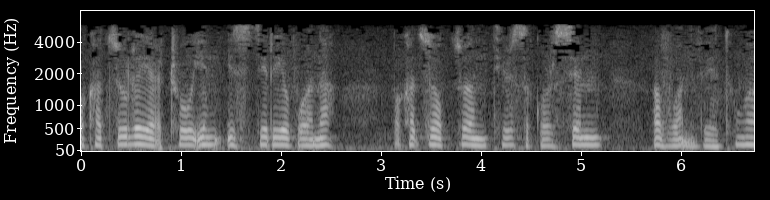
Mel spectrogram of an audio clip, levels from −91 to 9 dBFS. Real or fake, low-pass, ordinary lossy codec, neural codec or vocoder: fake; 7.2 kHz; MP3, 24 kbps; vocoder, 44.1 kHz, 80 mel bands, Vocos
